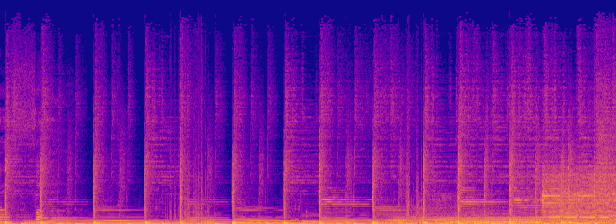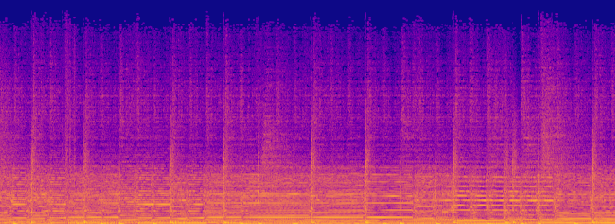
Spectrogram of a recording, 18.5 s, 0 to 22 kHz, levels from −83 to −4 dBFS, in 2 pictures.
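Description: Irregular bursts of crackle and scratching chop through the audio at 2.48–3.23 s, 6.09–6.33 s and 10.18–10.38 s: loose connector crackle, from a worn or dirty contact making and breaking.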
